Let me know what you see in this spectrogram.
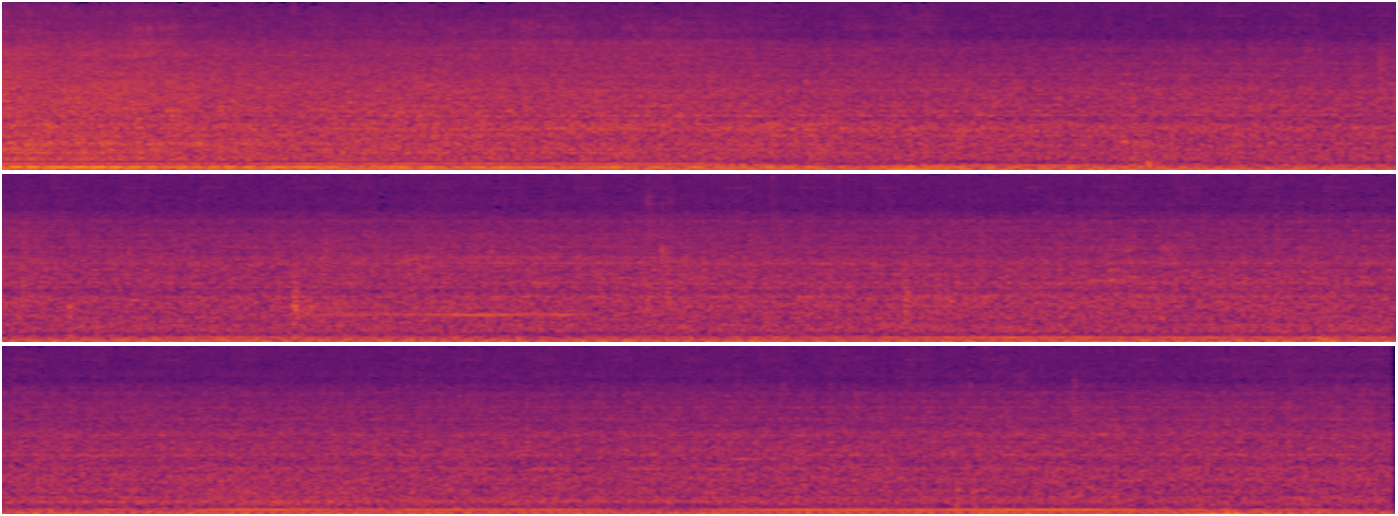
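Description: A train running by, its low rumble easing off over the first four or five seconds, then a steady low hum.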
